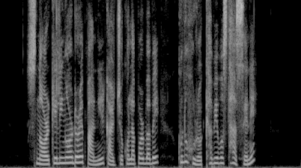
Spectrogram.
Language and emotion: Assamese, fearful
